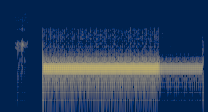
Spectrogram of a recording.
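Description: One steady electronic ring tone from a phone line on a recorded phone call that went to voicemail, held for about two seconds with a slight drop in level near the end, clear, with no talking.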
